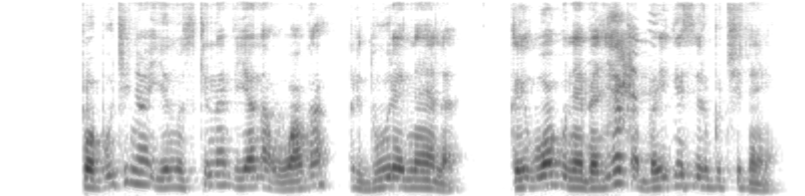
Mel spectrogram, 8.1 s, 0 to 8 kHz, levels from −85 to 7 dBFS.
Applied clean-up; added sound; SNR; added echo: neural mask model DeepFilterNet 3.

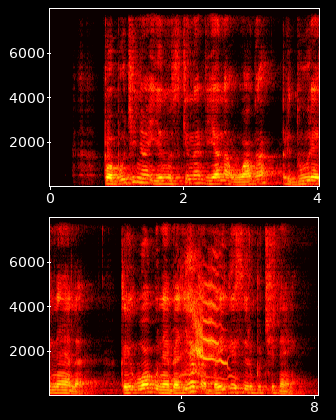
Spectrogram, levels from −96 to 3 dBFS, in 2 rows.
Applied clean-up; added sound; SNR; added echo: none; Meow; 4 dB; reverberation time 0.9 s.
